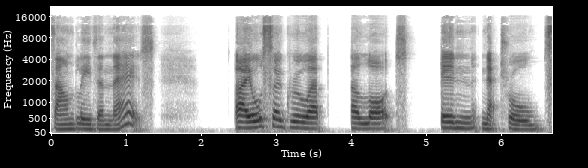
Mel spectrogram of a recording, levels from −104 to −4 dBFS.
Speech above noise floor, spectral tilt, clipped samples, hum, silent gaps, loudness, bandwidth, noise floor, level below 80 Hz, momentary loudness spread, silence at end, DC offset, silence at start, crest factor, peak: 46 dB; -4 dB/octave; under 0.1%; none; none; -30 LUFS; 17 kHz; -76 dBFS; -68 dBFS; 13 LU; 0 s; under 0.1%; 0 s; 18 dB; -12 dBFS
